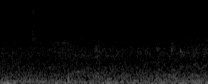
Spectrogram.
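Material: Nothing is struck.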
